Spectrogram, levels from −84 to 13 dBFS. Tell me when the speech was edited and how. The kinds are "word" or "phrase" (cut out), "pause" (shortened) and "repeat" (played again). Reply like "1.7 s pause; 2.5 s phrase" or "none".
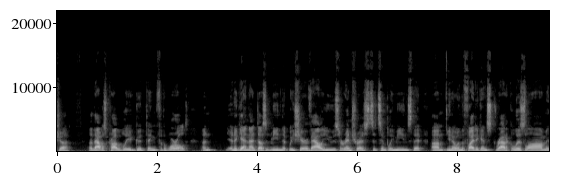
7.4 s pause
